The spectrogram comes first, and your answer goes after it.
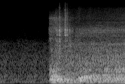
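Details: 1994 Camaro with a supercharged Cadillac LSA: the fuel pump suddenly kicks in with a steady electric hum and hiss. The fault was corroded fuse panel connections caused by cat urine, and the pump now runs normally.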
